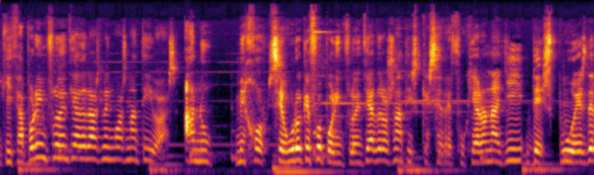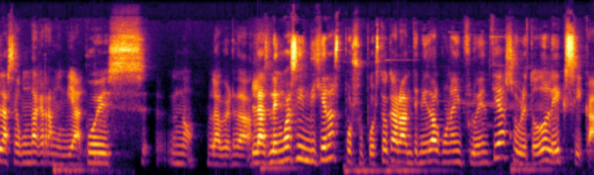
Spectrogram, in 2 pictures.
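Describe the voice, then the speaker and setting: A woman hosting a linguistics lesson, lively and playful, asking herself rhetorical questions. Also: mid-range voice. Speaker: linguistics video host. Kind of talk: scripted educational explainer. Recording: light background music.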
